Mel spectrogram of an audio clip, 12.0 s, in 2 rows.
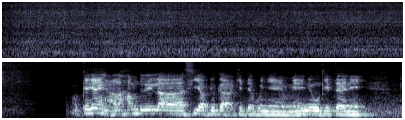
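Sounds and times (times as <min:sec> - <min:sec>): food sizzling in a pan: 0:00.0 - 0:06.6.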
